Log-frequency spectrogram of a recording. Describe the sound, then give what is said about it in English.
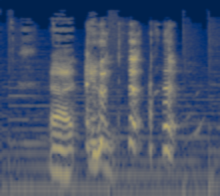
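A short run of four or five muffled coughs, voiced and somewhat hoarse, coming in uneven bursts with brief pauses, as someone turns away from the microphone to cough. “I turn away from the microphone to cough.”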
